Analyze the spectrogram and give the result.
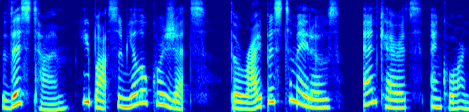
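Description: Behind the voice, things are quiet. The delivery is plain reading aloud.

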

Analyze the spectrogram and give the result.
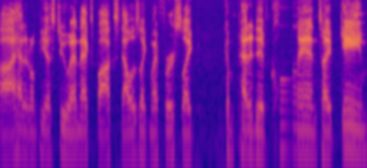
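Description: A man talks at medium pitch and a fairly slow pace. It is an ordinary speaking voice in a dry, close sound with no echo. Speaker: gaming podcast panelist. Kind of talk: casual chat.

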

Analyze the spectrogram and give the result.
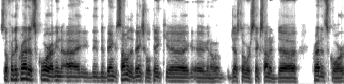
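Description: Against a quiet background, a man's dark, mellow tone moves with ordinary pitch variation. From Ukraine. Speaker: real estate and mortgage agent, channel host. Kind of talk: interview. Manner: halting, many fillers. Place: home room. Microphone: video call.

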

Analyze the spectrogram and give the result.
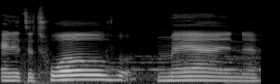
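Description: With music in the background, a woman speaks at a fairly low pitch with lively intonation. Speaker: gamer streamer. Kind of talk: gameplay commentary. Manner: casual, unsure.

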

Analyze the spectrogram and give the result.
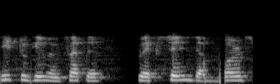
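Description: A high-pitched male voice at a moderate pace, fairly even in intonation, over light background noise. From India. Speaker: government wildlife official. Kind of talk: formal presentation. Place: home room. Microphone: video call.

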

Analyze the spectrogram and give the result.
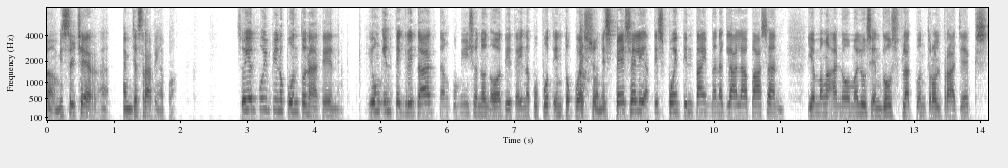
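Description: With a bright, sharp tone and a high pitch, a man speaks at a moderate pace with ordinary pitch variation, the sound dry and close with no echo. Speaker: legislator questioning witnesses. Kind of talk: legislative hearing cross-examination, pointed and formal. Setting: legislative hearing room. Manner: formal, deferential to chair yet accusatory.

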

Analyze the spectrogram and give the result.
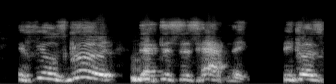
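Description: With an American accent and a high pitch, a man speaks at a fairly slow pace over a quiet background. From Buffalo, New York; New York. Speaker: theatre director and actor; actor. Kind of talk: panel discussion.

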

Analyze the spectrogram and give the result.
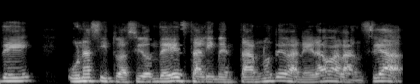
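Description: A man speaks in a fairly high voice with ordinary pitch variation. The background is quiet. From Colombia, Caribbean coast. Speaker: university lecturer. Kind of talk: webinar lecture. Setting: online webinar. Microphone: webcam.

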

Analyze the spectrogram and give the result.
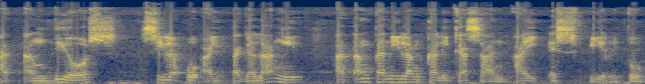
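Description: Noticeable background noise sits behind a man talking at a moderate pace with hardly any pauses. His loudness is very even, and his pitch varies in an ordinary way. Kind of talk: religious teaching, answering a question. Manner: formal.

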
